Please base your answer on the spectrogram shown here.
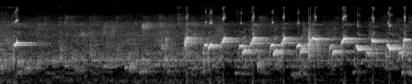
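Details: Sooty-headed bulbul lure song for untrained kept birds to sing riwik ropel. Quiet at first, then a fast chain of bright stepped notes rises and falls for the last two seconds.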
